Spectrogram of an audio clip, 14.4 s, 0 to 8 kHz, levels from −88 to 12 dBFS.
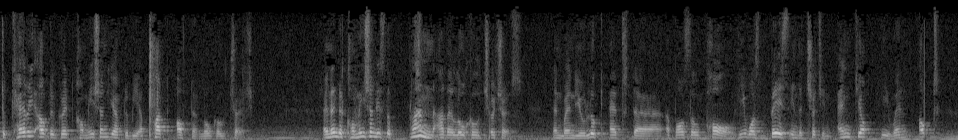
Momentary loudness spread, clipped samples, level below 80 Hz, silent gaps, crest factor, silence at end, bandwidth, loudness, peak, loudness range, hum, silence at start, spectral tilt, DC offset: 14 LU; under 0.1%; -48 dBFS; none; 18 dB; 0 s; 7.8 kHz; -26 LUFS; -8 dBFS; 4 LU; none; 0 s; -6.5 dB/octave; under 0.1%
